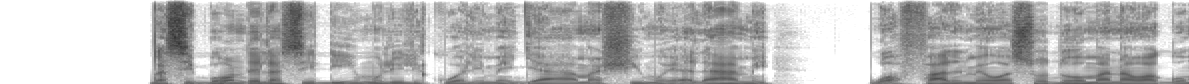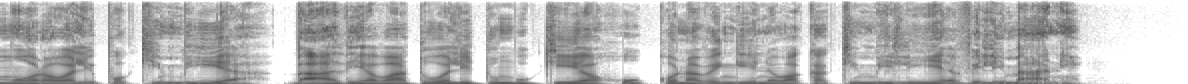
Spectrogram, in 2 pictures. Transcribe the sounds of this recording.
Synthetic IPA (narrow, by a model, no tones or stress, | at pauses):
ɓasiɓɔndɛlasiɗimulilikuwalimɛʄaːmaʃimɔjalami | wa̰falmɛwasɔɗɔmanawaɠɔmɔɾawalipɔkimbia̰ɓaːðijawatuwalitumbukiahukɔnawɛŋɡinɛwakakimbiliavilima̰nḭ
